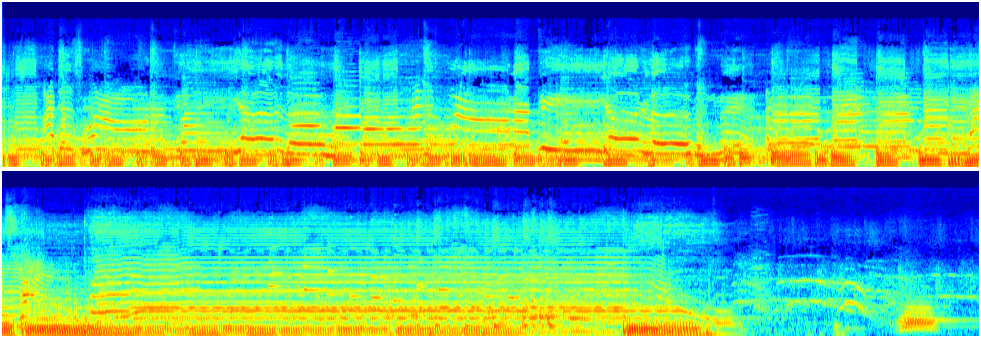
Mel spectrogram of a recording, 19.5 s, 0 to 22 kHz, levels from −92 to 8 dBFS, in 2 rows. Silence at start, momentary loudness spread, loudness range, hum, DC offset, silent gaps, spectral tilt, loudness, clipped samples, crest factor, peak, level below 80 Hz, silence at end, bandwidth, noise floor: 0 s; 7 LU; 4 LU; none; under 0.1%; none; -7.5 dB/octave; -14 LUFS; under 0.1%; 14 dB; 0 dBFS; -22 dBFS; 0.05 s; 9.6 kHz; -36 dBFS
